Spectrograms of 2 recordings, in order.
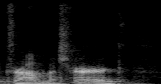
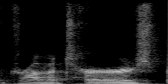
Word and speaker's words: dramaturg: I pronounce it dramaturg. Even the definition of what a dramaturg is, there are many different interpretations, but I think that there is a right one. And I think it's dramaturg. There are a lot of people who spell it with the E and pronounce it dramaturge, but I think that's obnoxious.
